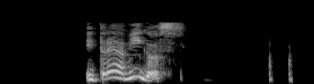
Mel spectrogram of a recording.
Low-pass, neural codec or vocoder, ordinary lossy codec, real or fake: 7.2 kHz; none; MP3, 32 kbps; real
